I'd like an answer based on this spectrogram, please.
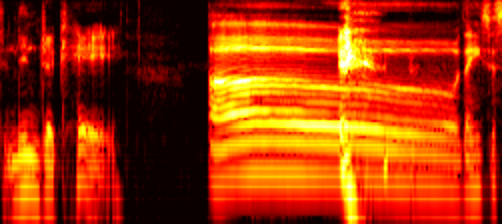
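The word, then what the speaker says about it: Ninjak: ninj ninj uhuh but his name isn't ninj it's ninja K oh oh then he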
